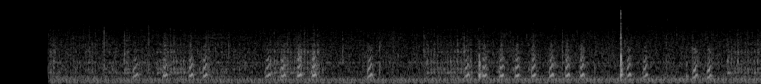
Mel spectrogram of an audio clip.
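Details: A female spruce grouse with a brood of chicks, met on an afternoon walk, gives soft rapid clucks in clusters of three to five during a broken-wing distraction display, over a steady low engine-like hum.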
